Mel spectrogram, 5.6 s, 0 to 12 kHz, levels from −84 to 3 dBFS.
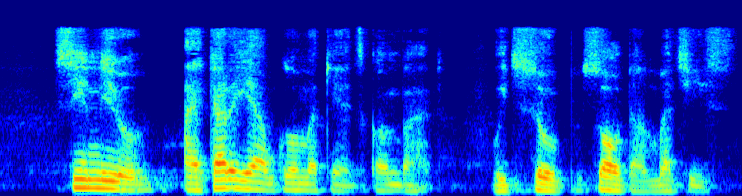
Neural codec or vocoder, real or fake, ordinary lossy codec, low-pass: codec, 16 kHz, 1.1 kbps, Voila-Tokenizer; fake; AAC, 48 kbps; 7.2 kHz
